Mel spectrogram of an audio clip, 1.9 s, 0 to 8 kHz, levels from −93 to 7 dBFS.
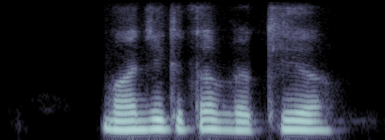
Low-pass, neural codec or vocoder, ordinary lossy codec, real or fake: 7.2 kHz; codec, 24 kHz, 1.2 kbps, DualCodec; Opus, 16 kbps; fake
